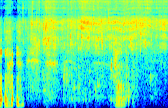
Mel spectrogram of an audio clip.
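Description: Water sprayed from a hose onto a baby elephant, a close, steady hiss of running water with louder splashing bursts at the start and again near the end. A voice sounds briefly.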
